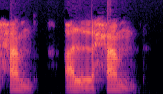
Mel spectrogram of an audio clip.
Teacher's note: হা মিম দাল জবার হামিম জবার সেক্ষেত্রে পড়লে কি করতে হবে দালের উপরে পেশটাকে সাকিন করে আগের অক্ষরের সাথে মিলিয়ে পড়তে হবে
